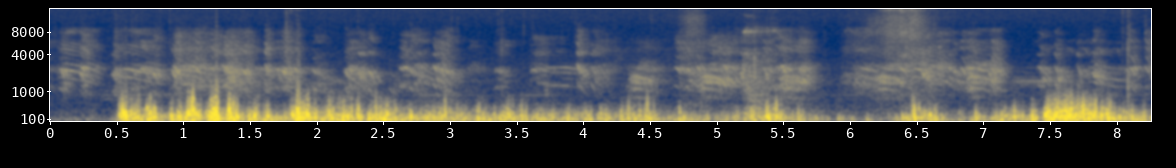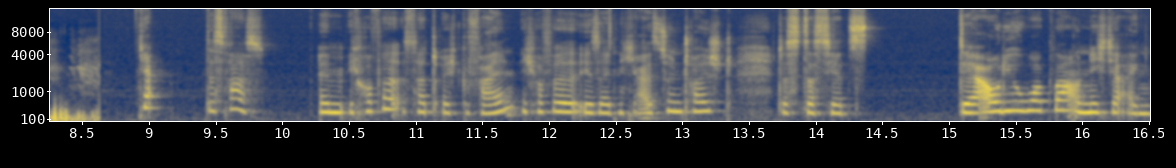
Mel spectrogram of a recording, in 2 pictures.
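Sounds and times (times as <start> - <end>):
birds calling at dawn: 0.0 - 8.7
speech: 9.7 - 14.5, 15.1 - 16.5.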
